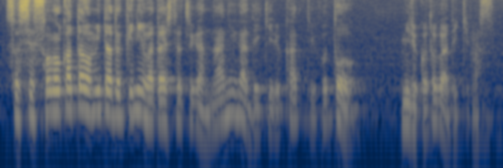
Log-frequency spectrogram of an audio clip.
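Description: A man's voice: a little high, animated, fast talker, gravelly, dark tone, breathy edge. A male pastor delivering a sermon, earnest and emphatic, full of rhetorical questions and rising stresses.

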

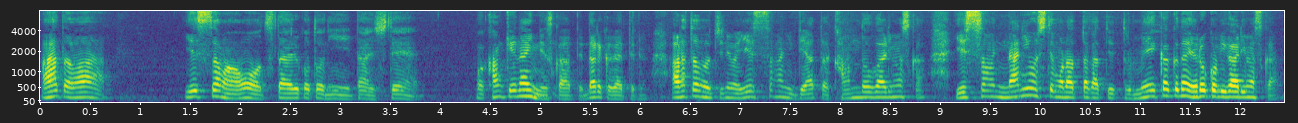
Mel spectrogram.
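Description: Here a pastor preaches fast, in a darkish voice that runs a little high for a man. He leans on rhetorical questions to press his points and pitches his emphasis upward on key lines.

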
